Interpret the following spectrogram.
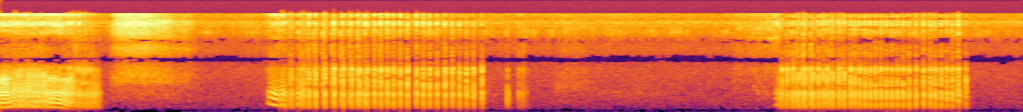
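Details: A sleeping dog snoring loudly: rattling, fluttery, vibrating breaths with quiet pauses between.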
